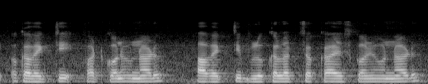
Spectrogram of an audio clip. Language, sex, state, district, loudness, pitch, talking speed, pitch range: Telugu, male, Telangana, Mahabubabad, -17 LUFS, 135 Hz, 155 wpm, 135-140 Hz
